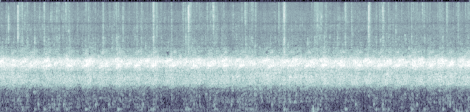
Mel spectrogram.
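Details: Rainy countryside night with a frog chorus: rapid croaks from many frogs fused into a continuous high rasping hum, light patter of drizzle and a couple of low thuds beneath.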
